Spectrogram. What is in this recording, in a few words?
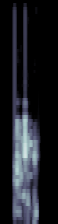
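Dispatch 1, P25; WSO DISP 1; Wake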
